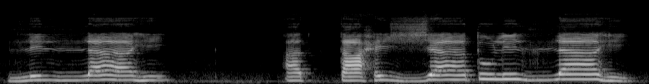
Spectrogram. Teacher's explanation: लाम के ऊपर खड़ी ज़बर है, इसको एक अलिफ की मिकदार लंबा करें।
